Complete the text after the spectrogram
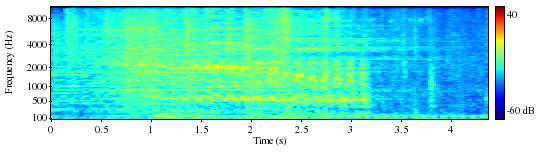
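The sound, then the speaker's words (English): Horses running over sand, water and rocks with riders aboard, a dense, steady rush of galloping and movement with a high whinny rising over it. “The horses keep running.”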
